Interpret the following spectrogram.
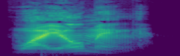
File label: Gps Voice, Male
